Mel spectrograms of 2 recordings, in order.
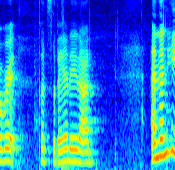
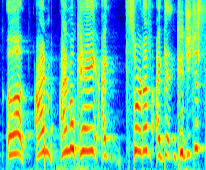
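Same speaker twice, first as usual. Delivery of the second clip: higher, louder, stumbling over the words; a jittery patient dreading the needle; nervous stammer; 8 semitones higher, 6 dB louder than usual. Retold or imitated. Patient stammering to the vaccinator, high-strung and nervous.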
